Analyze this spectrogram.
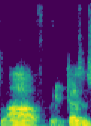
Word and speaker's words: Le Havre: The H is not pronounced, it's Le Havre, but it doesn't sound great.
